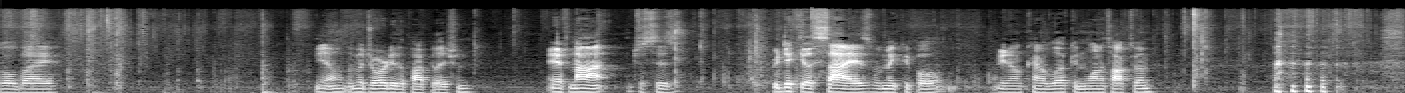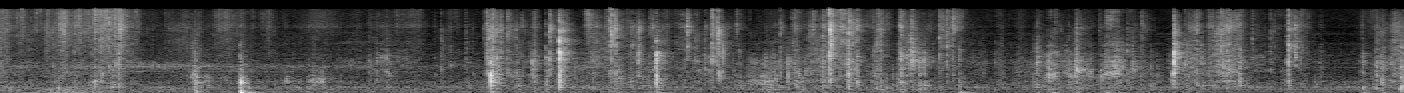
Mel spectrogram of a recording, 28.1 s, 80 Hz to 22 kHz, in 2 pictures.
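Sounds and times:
card pack wrappers crinkling: 0.0 - 2.1, 11.1 - 15.5, 18.5 - 23.8.

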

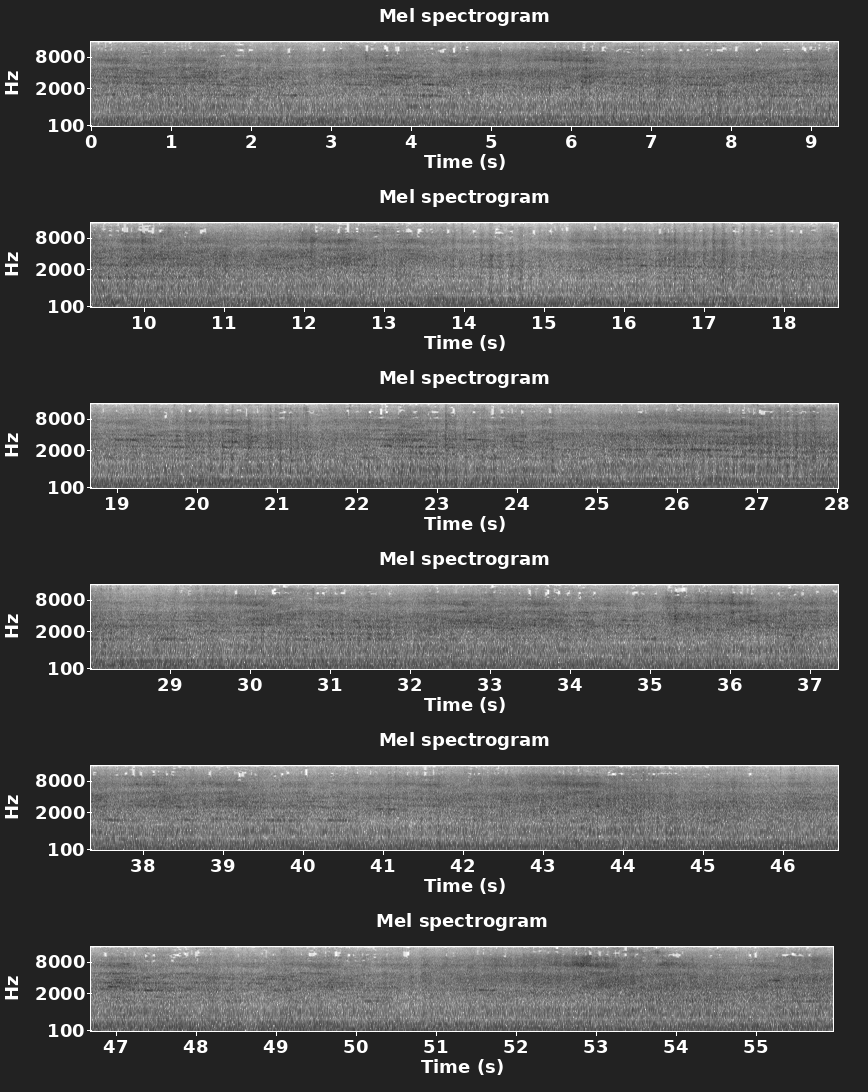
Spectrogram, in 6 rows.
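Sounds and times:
freight train wheels rumbling: 0.0 - 55.9.

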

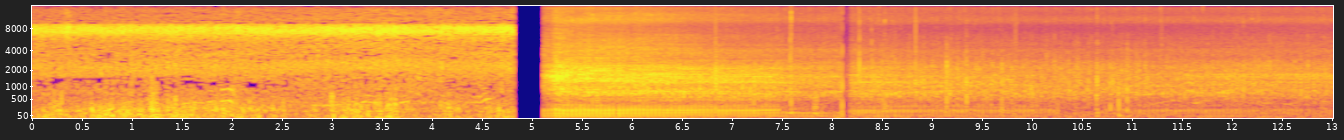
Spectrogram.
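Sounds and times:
heavy rain: 0.0 - 13.0
small vehicle engine running: 5.2 - 13.0.

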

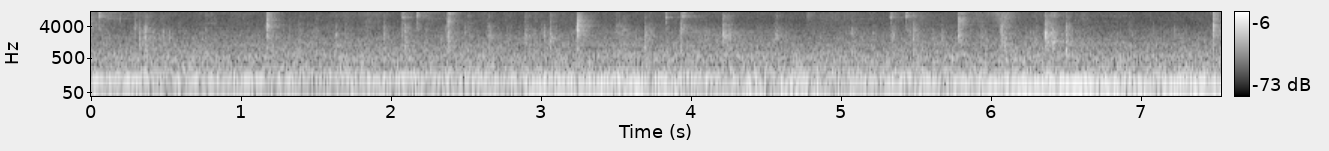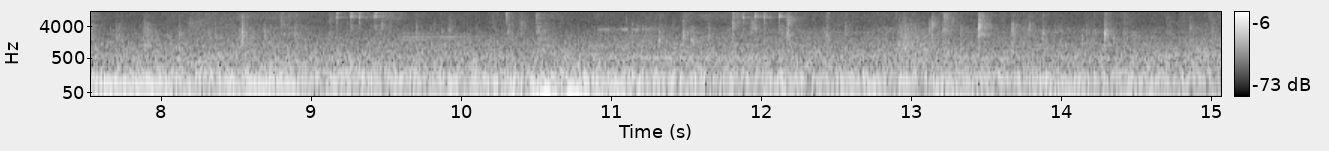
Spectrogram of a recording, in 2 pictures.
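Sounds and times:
low steady hum: 0.0 - 15.0
typing on keyboard: 0.0 - 15.0.

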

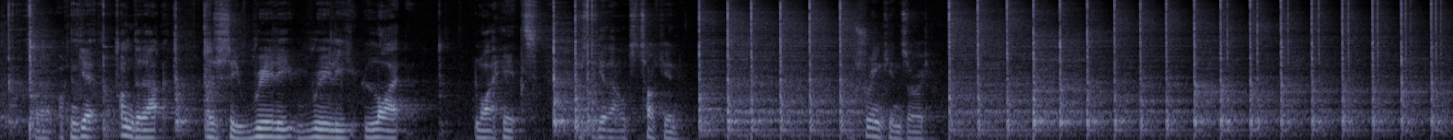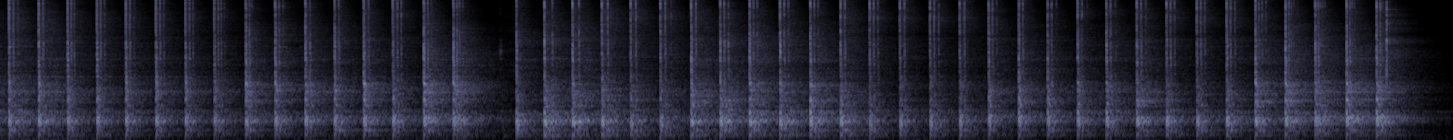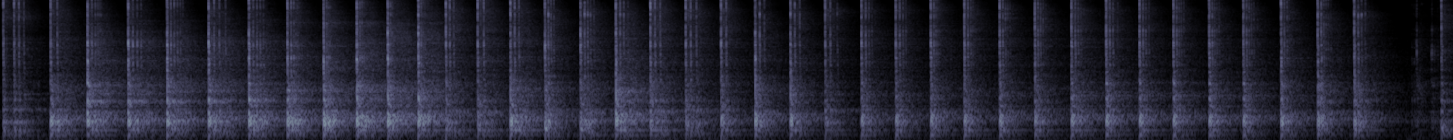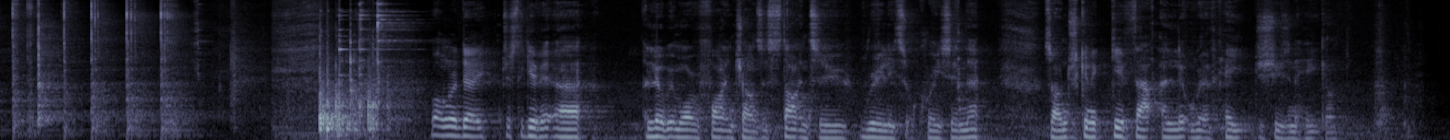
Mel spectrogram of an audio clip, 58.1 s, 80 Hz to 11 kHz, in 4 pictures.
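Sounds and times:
hammer tapping sheet metal: 0.0 - 2.5, 5.4 - 6.2, 7.0 - 45.6.

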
